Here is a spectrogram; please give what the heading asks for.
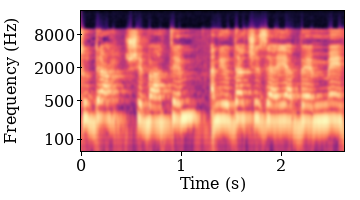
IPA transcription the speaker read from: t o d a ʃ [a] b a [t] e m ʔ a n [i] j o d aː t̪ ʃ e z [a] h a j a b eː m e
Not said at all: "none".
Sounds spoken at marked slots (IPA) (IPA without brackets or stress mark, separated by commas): e, t, i, e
